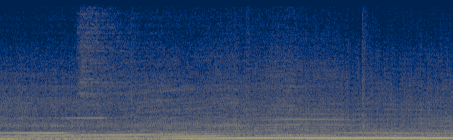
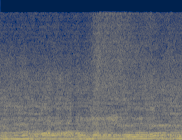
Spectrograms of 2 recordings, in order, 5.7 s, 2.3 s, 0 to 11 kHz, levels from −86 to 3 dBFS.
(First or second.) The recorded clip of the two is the first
